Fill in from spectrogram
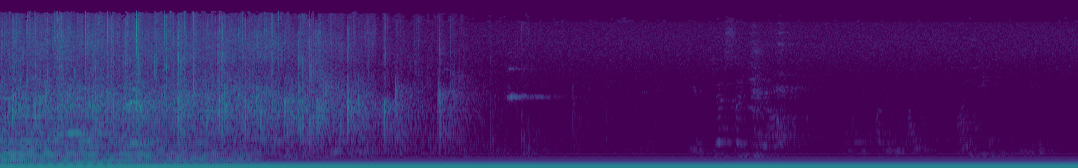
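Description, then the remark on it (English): An audience applauds loudly for about four seconds to welcome the pastor giving the evening message, a dense patter of many hands that quickly dies away, leaving a single voice talking over quiet room noise. “So let's give it up”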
